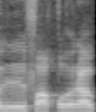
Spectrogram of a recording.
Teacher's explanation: قاف کے اوپر کلکلا، فقرہ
